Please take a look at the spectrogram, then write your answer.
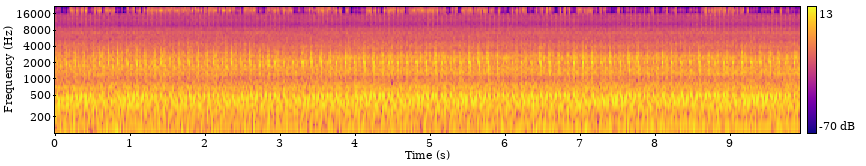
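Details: Toyota 5A-FE engine knock: even steady tapping over smooth idle keeping pace with engine speed, louder when cold; valve clearance adjustment did not help; cause not found.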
